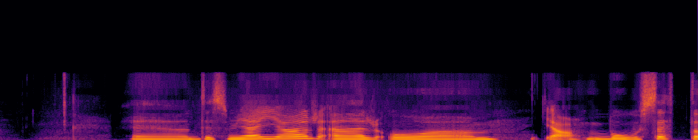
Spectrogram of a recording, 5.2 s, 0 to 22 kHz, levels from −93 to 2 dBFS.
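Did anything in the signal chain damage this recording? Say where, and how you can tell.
Yes, at the codec stage: throughout, the speech has a rough, hissy halo and underwater smearing, with nothing above 10.6 kHz. This is likely Nellymoser compression, which fills bit-starved bands with noise.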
